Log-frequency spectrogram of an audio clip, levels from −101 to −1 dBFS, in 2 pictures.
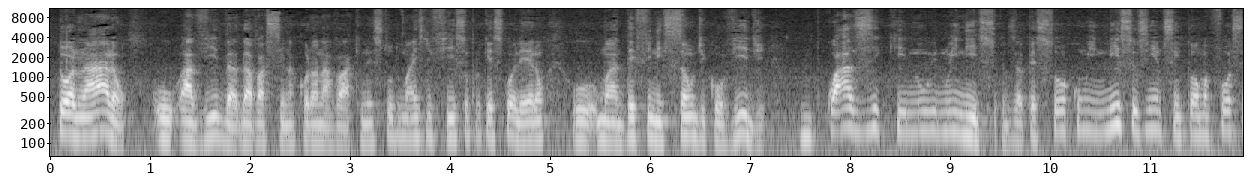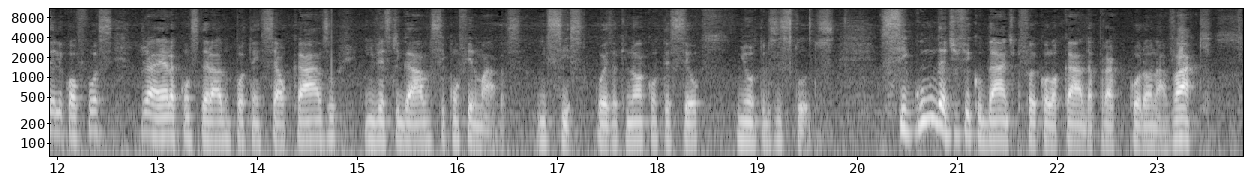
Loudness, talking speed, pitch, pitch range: -20 LUFS, 150 wpm, 120 Hz, 105-135 Hz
